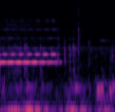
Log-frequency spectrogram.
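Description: A telephone rings with a short electronic trill that cuts off partway through, followed by muffled low clatter.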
